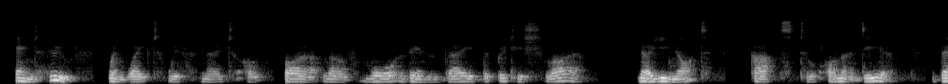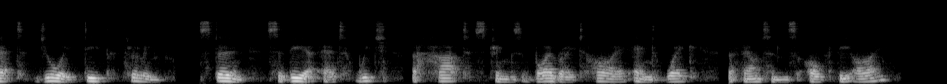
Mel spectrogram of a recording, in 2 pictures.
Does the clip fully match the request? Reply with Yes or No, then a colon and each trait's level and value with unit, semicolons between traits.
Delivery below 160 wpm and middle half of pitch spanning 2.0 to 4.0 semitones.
Yes: average, 140 wpm; average, 2.8 semitones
